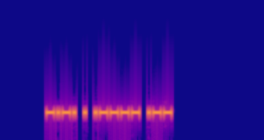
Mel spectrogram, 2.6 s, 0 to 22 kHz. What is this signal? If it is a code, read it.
Morse code, heard as a keyed tone, about 46 wpm, 700 Hz. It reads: CE1W
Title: DXCC-100 Call Signs - 4 Characters - Repeated 2x - 45wpm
